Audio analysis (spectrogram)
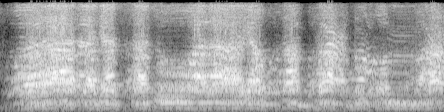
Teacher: ادغام الباء في الباء حرفين متماثلين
